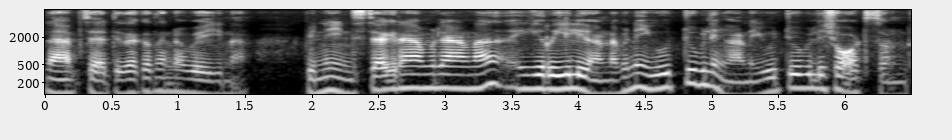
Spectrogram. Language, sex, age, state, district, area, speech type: Malayalam, male, 18-30, Kerala, Thiruvananthapuram, urban, spontaneous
